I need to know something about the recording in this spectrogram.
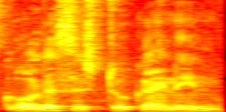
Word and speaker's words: cholecystokinin: Then the second type of enteroendocrine cell, they are CCK cell, and this CCK cell secrete the hormone cholecystokinin. So we are not pronouncing this cholecystokinin, but it is actually cholecystokinin, or in short, it is known as CCK hormone.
